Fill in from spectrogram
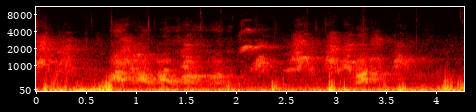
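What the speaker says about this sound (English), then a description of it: "Got a lot of dogs going crazy over here." Several dogs bark and yip excitedly in a Brooklyn backyard behind a fence, with repeated sharp barks and whimpers over street ambience, fairly close but out of sight.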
